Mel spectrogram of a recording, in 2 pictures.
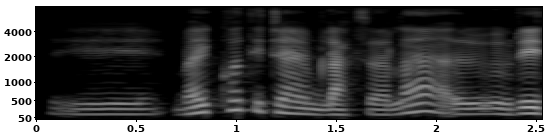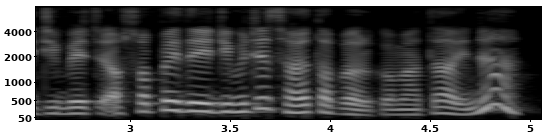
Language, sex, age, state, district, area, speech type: Nepali, female, 60+, West Bengal, Kalimpong, rural, spontaneous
